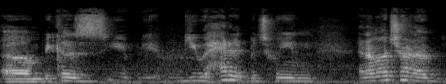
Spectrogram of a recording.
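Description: A man's voice: on the high side, unhurried, sharp tone. A man in his thirties co-hosting a podcast, chatting casually, swearing freely and laughing often. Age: 30s. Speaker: podcast co-host. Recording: roomy echo, faint hiss.

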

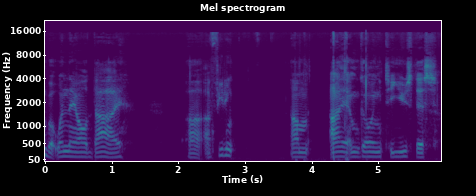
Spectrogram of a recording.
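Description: Indoors at home, a young man talks casually over a home video he's filming himself on a handheld phone. His voice is medium in pitch, and the recording is dry.

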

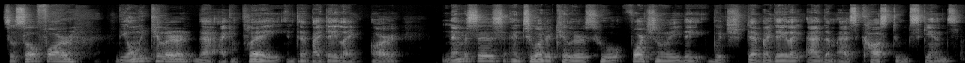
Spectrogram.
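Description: A man's voice: low-pitched, measured pace, darkish tone. A man who streams games, talking in a casual monologue that rambles, restarts sentences and sighs. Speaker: gaming streamer. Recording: roomy echo.

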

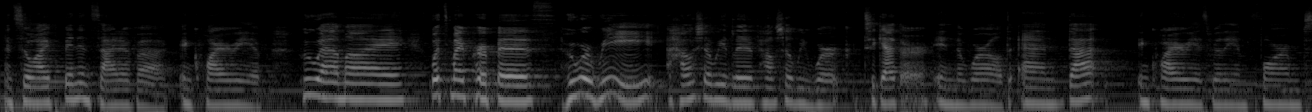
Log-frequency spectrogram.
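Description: Casting: middle-aged woman with a deep, low voice, earnest facilitator intro, soft music underneath. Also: measured pace. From Canada. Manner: earnest and reflective, speaks with open hand gestures. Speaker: facilitator and coach. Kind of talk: scripted-sounding personal introduction to camera. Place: bright indoor studio set.

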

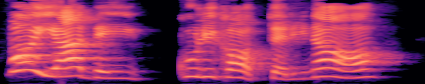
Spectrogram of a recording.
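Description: A big friendly old giant booms out his muddled words, as a woman reads him aloud. The voice jumps high and lively, cheerful and loud. A storybook figure full of good nature. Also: slow, exaggerated voice. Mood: jolly.

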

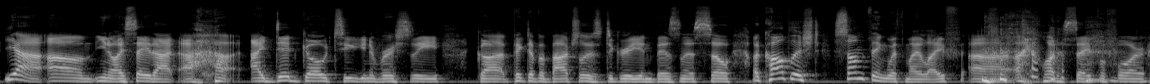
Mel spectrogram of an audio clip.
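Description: A man's voice: medium pitch, normal speed, pushed and bright. A young man answering interview questions, joking and self-deprecating, laughing often. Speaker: guest YouTuber.

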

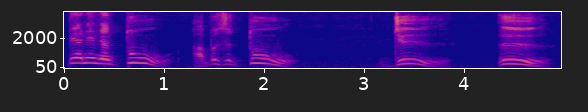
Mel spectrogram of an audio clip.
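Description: A man teaching English pronunciation, repeating each word slowly and stretching out its sounds. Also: high voice, sing-song, mellow. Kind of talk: classroom pronunciation lesson.

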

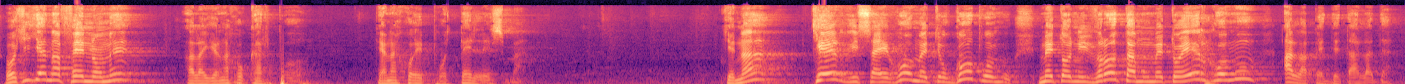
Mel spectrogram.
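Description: A man preaching a sermon with great passion, swinging between loud emphatic lines and low hushed ones. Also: huge pitch swings, big-room sound.

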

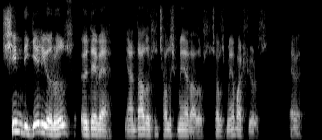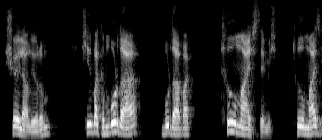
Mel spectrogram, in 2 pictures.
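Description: A man's voice: medium pitch, a bit bright. A man teaching an English lesson live online to schoolchildren, greeting pupils by name and quizzing them with repeated questions. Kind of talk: live online class for children.

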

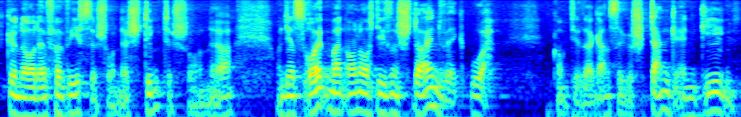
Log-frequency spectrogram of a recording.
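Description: A man delivers a sermon at a church service, retelling a Bible story with lively emphasis and chatty asides. His voice is gravelly and dark, with a mellow tone. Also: fairly low pitch, normal speed. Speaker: preacher.

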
